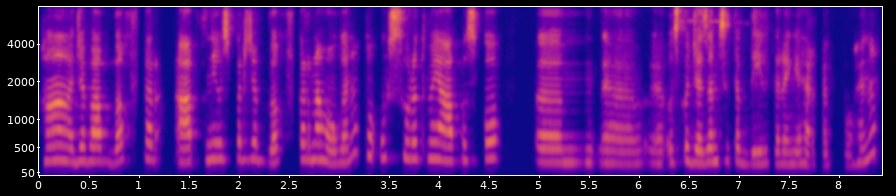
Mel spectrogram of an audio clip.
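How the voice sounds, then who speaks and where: This online tajweed lesson features a woman whose voice is on the high side with fairly even intonation. She teaches Quran recitation patiently from home over a video call, checking her students follow, and the video call mic recording is dry and lo-fi.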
